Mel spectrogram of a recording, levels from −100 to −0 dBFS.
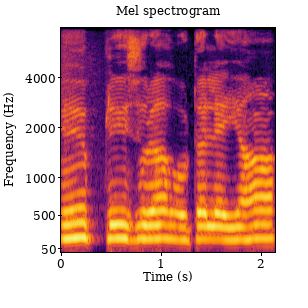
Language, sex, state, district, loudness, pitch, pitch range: Hindi, female, Uttar Pradesh, Muzaffarnagar, -10 LUFS, 180 Hz, 175-185 Hz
